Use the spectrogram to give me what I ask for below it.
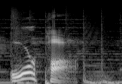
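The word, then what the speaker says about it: Orpah: Oprah is actually named Orpa. She's named after the biblical figure in the book of Ruth, but people mispronounce it regularly and Oprah stuck.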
